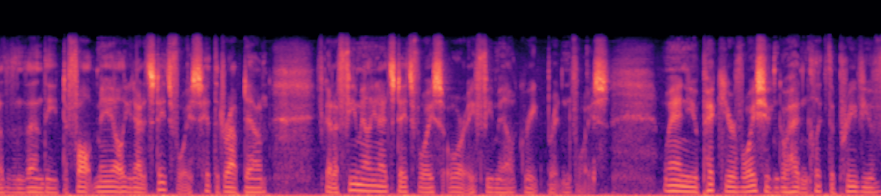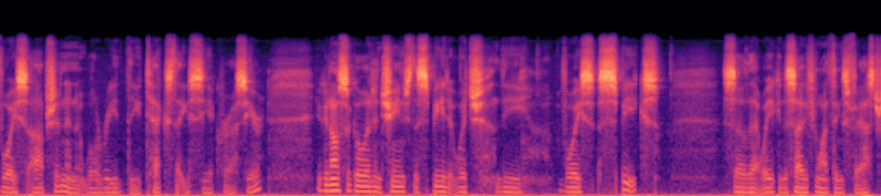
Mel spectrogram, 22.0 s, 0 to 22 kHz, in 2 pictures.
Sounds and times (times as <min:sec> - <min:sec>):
Speech: 0:00.0 - 0:07.7, 0:08.3 - 0:14.4, 0:15.0 - 0:19.4, 0:20.1 - 0:22.0.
